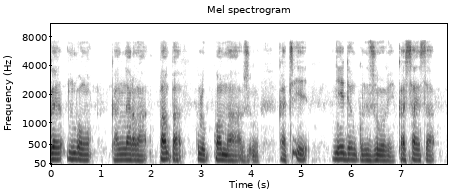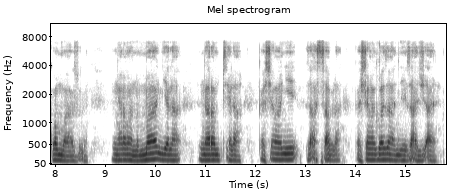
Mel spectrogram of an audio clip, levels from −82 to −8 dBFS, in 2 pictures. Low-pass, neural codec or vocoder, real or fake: 7.2 kHz; codec, 16 kHz, 4.8 kbps, FACodec; fake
